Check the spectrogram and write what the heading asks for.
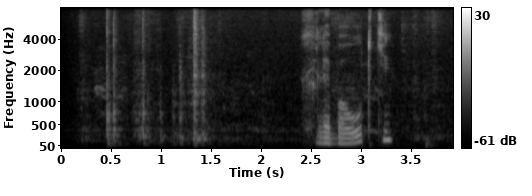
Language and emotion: Russian, neutral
